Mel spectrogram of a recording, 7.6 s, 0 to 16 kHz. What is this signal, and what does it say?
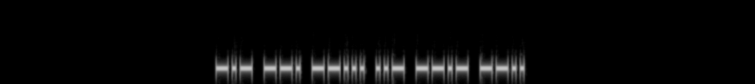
Morse code, heard as a keyed tone, about 31 wpm, 700 Hz. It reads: KG7UQZ
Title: USA Call Signs - 6 Characters - Repeated 2x - 30wpm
